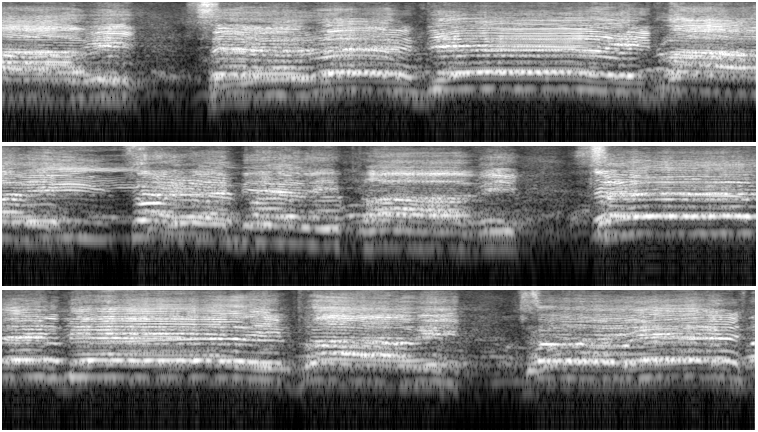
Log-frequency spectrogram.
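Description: A group of men singing together in chorus, a chant-like song in phrases of a few seconds with long held notes and short breaks between them.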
